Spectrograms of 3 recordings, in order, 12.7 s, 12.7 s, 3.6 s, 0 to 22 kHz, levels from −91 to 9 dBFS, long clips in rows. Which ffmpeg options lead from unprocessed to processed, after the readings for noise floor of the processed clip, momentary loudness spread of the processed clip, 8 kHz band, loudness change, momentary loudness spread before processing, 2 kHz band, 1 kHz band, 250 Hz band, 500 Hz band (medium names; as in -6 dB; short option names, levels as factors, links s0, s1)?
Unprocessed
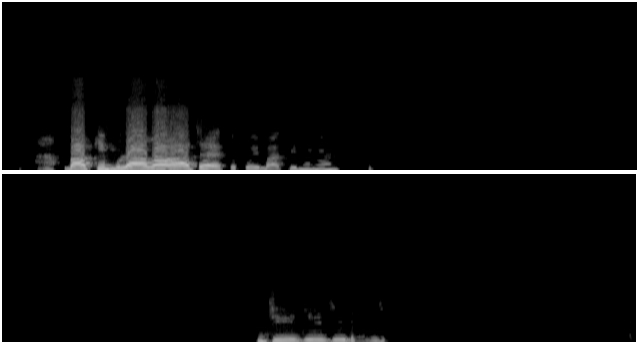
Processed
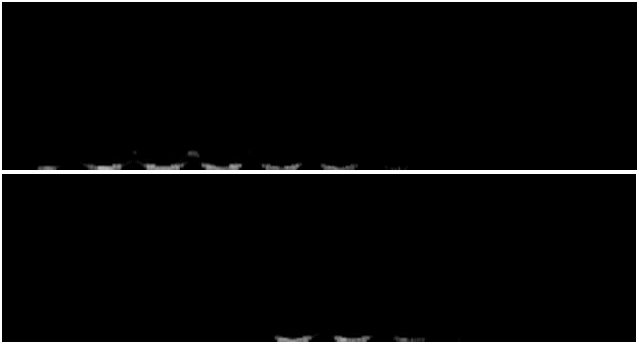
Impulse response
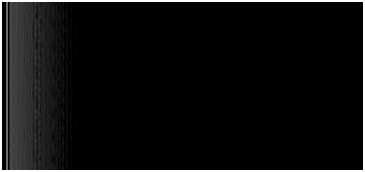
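under -85 dBFS, 23 LU, no reading, -10.0 dB, 17 LU, under -35 dB, -37.5 dB, -5.0 dB, -8.0 dB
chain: -filter_complex "[0:a]aeval=exprs='if(lt(val(0),0),0.251*val(0),val(0))':c=same,bandreject=f=60:t=h:w=6,bandreject=f=120:t=h:w=6,bandreject=f=180:t=h:w=6,bandreject=f=240:t=h:w=6,acrossover=split=470|1600[s0][s1][s2];[s2]adelay=160[s3];[s1]adelay=290[s4];[s0][s4][s3]amix=inputs=3:normalize=0,asubboost=boost=7:cutoff=69,asuperstop=centerf=1300:order=12:qfactor=0.53,asplit=2[s5][s6];[1:a]atrim=start_sample=2205,adelay=67[s7];[s6][s7]afir=irnorm=-1:irlink=0,volume=0.266[s8];[s5][s8]amix=inputs=2:normalize=0,afftfilt=real='re*between(b*sr/1024,250*pow(1800/250,0.5+0.5*sin(2*PI*1.7*pts/sr))/1.41,250*pow(1800/250,0.5+0.5*sin(2*PI*1.7*pts/sr))*1.41)':imag='im*between(b*sr/1024,250*pow(1800/250,0.5+0.5*sin(2*PI*1.7*pts/sr))/1.41,250*pow(1800/250,0.5+0.5*sin(2*PI*1.7*pts/sr))*1.41)':win_size=1024:overlap=0.75,volume=2"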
